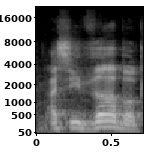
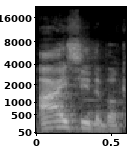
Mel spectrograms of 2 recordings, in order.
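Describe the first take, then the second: First: The stress falls on the word the. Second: The stress falls on the word I. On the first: It is this particular book, not another. "not some other book" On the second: It is me, not someone else, who sees it.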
